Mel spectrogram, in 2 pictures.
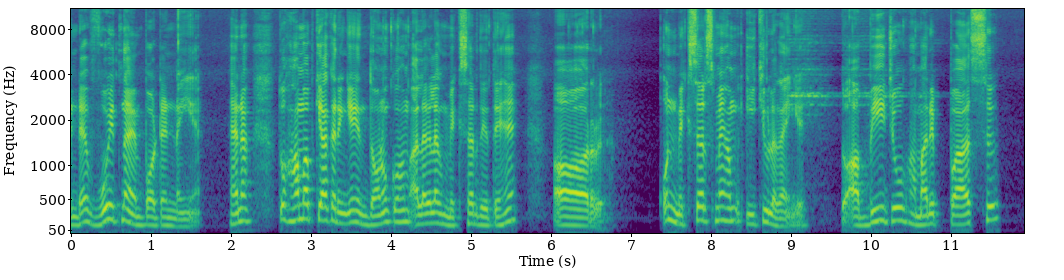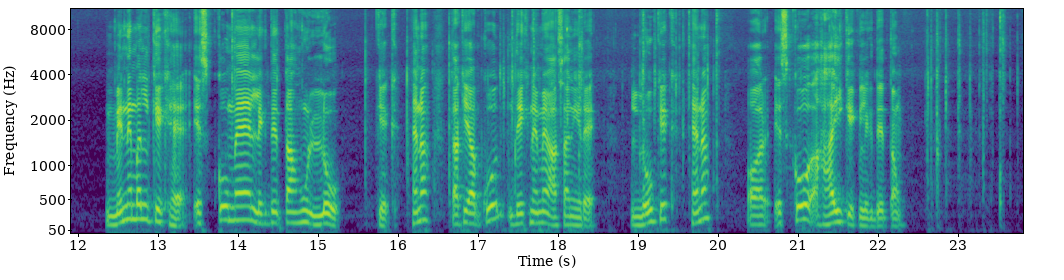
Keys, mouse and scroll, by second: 4.0 click, 7.6 click, 12.4 click, 14.6 shift+click, 15.7-19.9 typing, 21.3 shift+click, 22.3-23.8 typing.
